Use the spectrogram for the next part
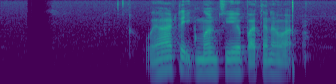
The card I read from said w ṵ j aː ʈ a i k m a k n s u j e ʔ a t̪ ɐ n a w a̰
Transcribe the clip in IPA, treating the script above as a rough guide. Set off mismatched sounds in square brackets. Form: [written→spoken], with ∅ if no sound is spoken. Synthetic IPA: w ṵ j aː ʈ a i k m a [k→∅] n s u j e [ʔ→p] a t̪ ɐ n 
